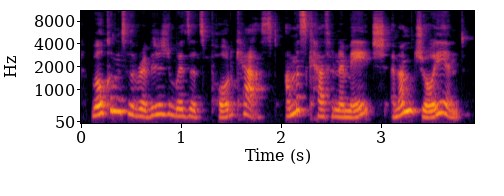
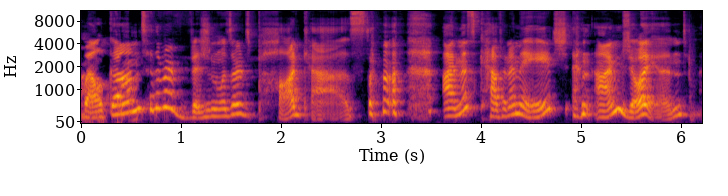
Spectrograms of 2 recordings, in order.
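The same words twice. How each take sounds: First: It is said in a British accent. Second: It is said in a Valley Girl accent.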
